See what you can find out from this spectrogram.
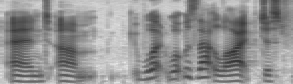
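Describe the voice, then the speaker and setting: A woman's voice: low voice, lively intonation, takes it slowly, a bit bright, clean tone. A woman from Queensland hosting a casual podcast interview, chatty and rambling with restarts. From Queensland, Australia. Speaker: podcast host. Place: small office studio.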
